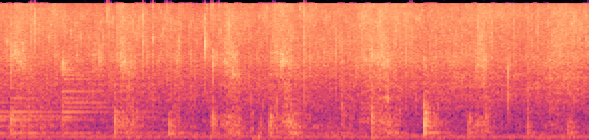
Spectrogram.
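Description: Spice paste, lemongrass and lime leaves sizzling in hot oil in an aluminium wok, stirred with a wooden spatula that scrapes and knocks against the pan, with a sharper knock about four seconds in.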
